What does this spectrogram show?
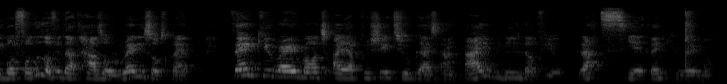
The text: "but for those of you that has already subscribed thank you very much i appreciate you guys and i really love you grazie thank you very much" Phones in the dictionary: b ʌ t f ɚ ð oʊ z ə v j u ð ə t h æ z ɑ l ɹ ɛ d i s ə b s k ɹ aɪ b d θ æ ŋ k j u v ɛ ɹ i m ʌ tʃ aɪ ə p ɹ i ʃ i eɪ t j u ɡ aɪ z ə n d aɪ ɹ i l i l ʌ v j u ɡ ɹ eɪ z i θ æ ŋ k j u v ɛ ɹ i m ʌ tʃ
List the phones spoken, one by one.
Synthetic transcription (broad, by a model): b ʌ t f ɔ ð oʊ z ə v j u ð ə t h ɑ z ɑ l ɹ ɛ d i s ə b s k ɹ aɪ b d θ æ ŋ k j u v ɛ ɹ i m ʌ tʃ aɪ ə p ɹ i ʃ i eɪ t j u ɡ aɪ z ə n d aɪ w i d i l ʌ v j u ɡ ɹ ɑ s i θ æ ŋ k j u v ɛ ɹ i m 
